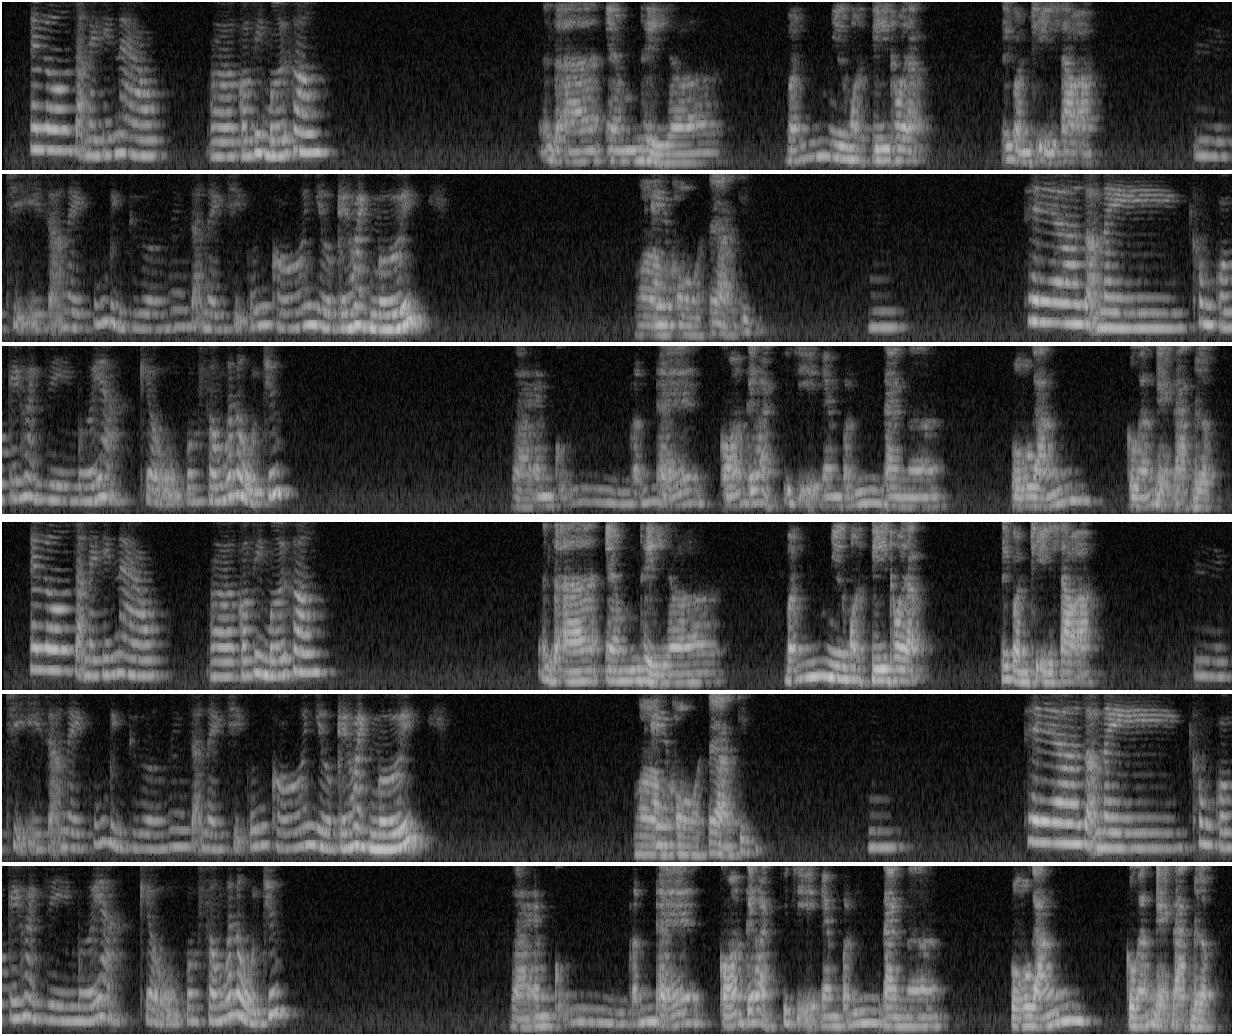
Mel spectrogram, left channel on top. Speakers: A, on the right; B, on the right.
A: Hello, dạo này thế nào? Ờ, có gì mới không?
B: Dạ em thì ờ, vẫn như mọi khi thôi ạ. Thế còn chị thì sao ạ?
A: Ừ, chị dạo này cũng bình thường, nhưng dạo này chị cũng có nhiều kế hoạch mới.
B: Vâng,
A: Em,
B: ồ thế à, thế,
A: ừ, thế à, dạo này không có kế hoạch gì mới à? Kiểu cuộc sống vẫn ổn chứ?
B: dạ em cũng vẫn thế có kế hoạch chứ chị em vẫn đang ờ, cố gắng cố gắng để đạt được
